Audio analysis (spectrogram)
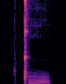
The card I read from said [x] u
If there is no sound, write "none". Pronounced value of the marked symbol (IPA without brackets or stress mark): ǃ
